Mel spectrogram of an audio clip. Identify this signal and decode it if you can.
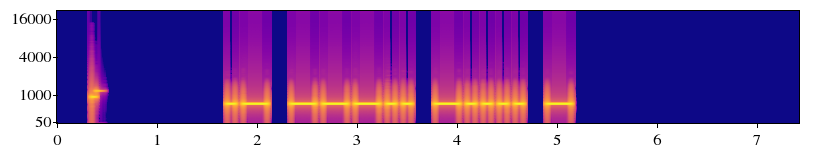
Morse code, heard as a keyed tone, about 15 wpm, 700 Hz. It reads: A86T
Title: Common Cut Numbers - 4-Digit 15wpm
